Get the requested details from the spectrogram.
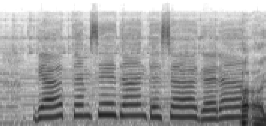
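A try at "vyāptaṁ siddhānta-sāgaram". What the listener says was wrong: You can't end graha and sagaram on the same note. You see, end on graha and end on sagaram, it sounds flat.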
